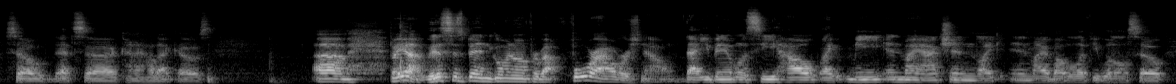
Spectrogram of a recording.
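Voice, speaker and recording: A man's voice: lowish voice, animated, normal speed. A man in his thirties vlogging casually, rambling with many fillers and restarts. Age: 30s. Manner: rambling, filler-heavy, repeats himself. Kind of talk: casual talk to camera. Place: indoors at home work space. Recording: roomy echo, faint music behind.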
